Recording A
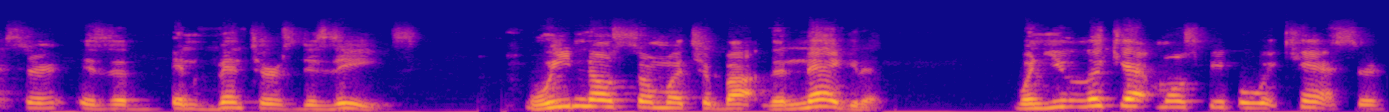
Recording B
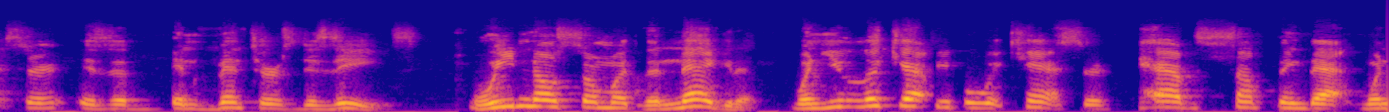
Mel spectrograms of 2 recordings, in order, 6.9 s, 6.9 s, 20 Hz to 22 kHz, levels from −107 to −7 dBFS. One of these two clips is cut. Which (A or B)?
B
